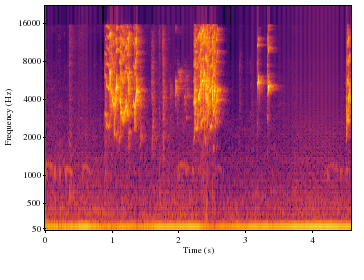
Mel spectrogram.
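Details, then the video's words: Parent lovebird in an exchange of calls, the ngekek style answering a rival: scattered harsh, hissing squawks and a couple of thin sharp notes, set against a loud constant low drone. "induk love bird ngekek panjang , saling nyaut memanggil lawan"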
